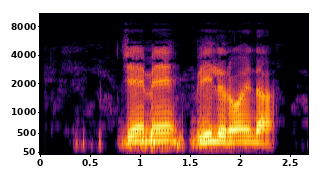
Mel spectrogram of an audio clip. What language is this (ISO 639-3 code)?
sbn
